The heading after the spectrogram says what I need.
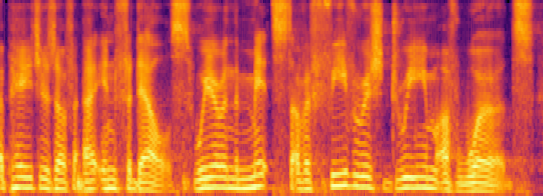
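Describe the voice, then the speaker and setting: A man's voice: a little high, darkish tone. Man introducing a speaker in a hall. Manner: halting, with frequent uh fillers. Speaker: symposium host. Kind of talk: read introductory speech. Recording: long hall reverb.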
